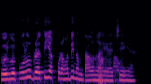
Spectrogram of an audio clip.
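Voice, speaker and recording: A woman's fairly high voice at a very fast clip, with ordinary pitch variation. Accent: non-native. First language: English (speaking Indonesian). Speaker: event host. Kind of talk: interview.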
